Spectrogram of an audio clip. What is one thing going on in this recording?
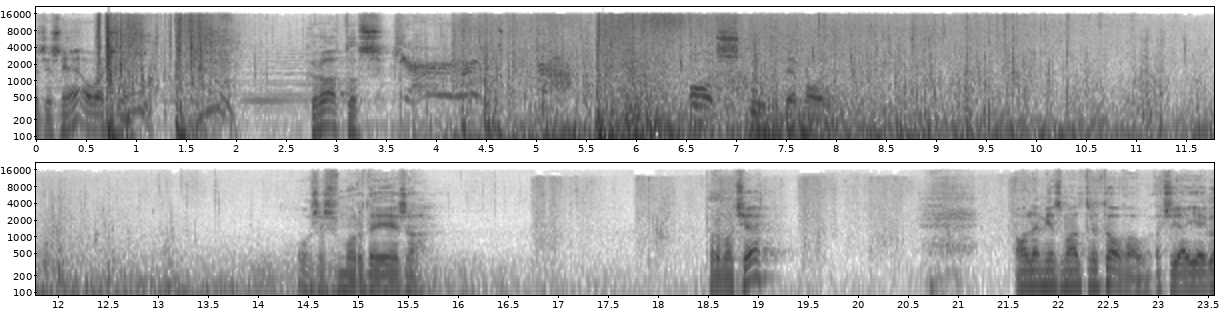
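An older man talks animatedly into a microphone, close by.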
